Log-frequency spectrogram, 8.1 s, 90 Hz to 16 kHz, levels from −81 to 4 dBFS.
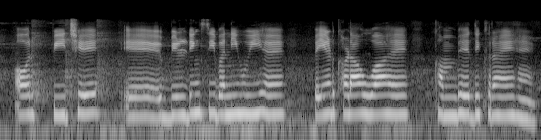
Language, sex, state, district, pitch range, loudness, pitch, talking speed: Hindi, female, Uttar Pradesh, Etah, 225-240 Hz, -18 LUFS, 235 Hz, 120 wpm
